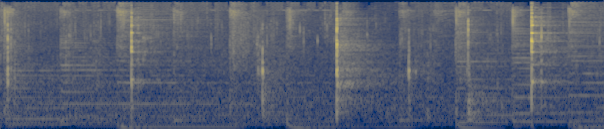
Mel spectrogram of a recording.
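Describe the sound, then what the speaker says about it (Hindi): Chicken seekh kabab marinade with black pepper, salt, sugar, cornflour and oil being stirred in a bowl, soft wet mixing punctuated by several sharp clinks of a utensil against the dish, close and without speech. "बस इसको मिक्स कीजिएगा"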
